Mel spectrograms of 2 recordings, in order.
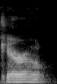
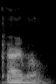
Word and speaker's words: Cairo: cat skills and that's Koo spelled Cairo but pronounced Koo not Cairo Kim shahen thank you both so much for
